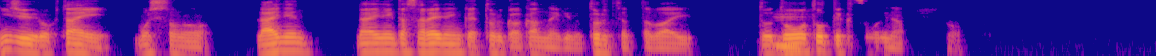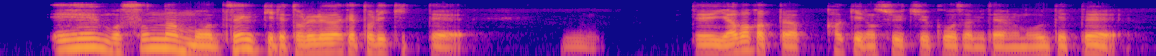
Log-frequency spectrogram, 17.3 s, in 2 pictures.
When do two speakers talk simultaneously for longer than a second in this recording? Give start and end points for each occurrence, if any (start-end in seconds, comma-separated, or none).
none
